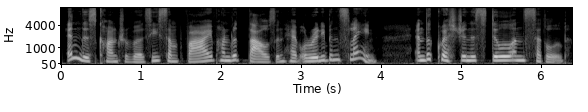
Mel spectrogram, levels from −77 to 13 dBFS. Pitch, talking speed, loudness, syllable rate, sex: 220 Hz, 160 wpm, -18 LUFS, 4.7 syllables/s, female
